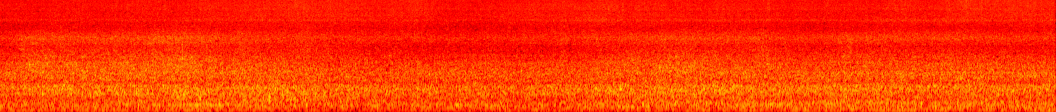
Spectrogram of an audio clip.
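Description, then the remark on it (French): Heavy ocean surf roars continuously around Macquarie Island, a dense wash of breaking waves and strong swell with wind buffeting the microphone, steady and loud throughout with no voices. “La houle était très forte.”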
